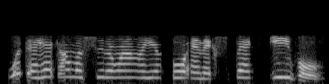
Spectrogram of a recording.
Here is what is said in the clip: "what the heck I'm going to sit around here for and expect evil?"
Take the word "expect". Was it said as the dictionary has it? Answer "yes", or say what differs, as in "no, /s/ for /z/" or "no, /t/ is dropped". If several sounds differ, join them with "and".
yes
